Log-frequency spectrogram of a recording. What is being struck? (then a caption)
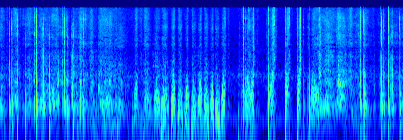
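Laminate floor planks. Fingertips and short nails of both hands scratch and tap on light wood-grain laminate floor planks with visible seams, a large flat solid surface, close to a Tascam recorder. Dry, crisp scratching rasps run in bursts, broken by sharp, quick taps that die away almost instantly, with the sound sitting mostly in the low-mids.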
